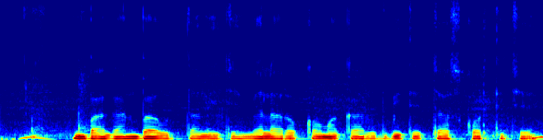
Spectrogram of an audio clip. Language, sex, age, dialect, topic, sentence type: Bengali, male, 18-24, Western, agriculture, statement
